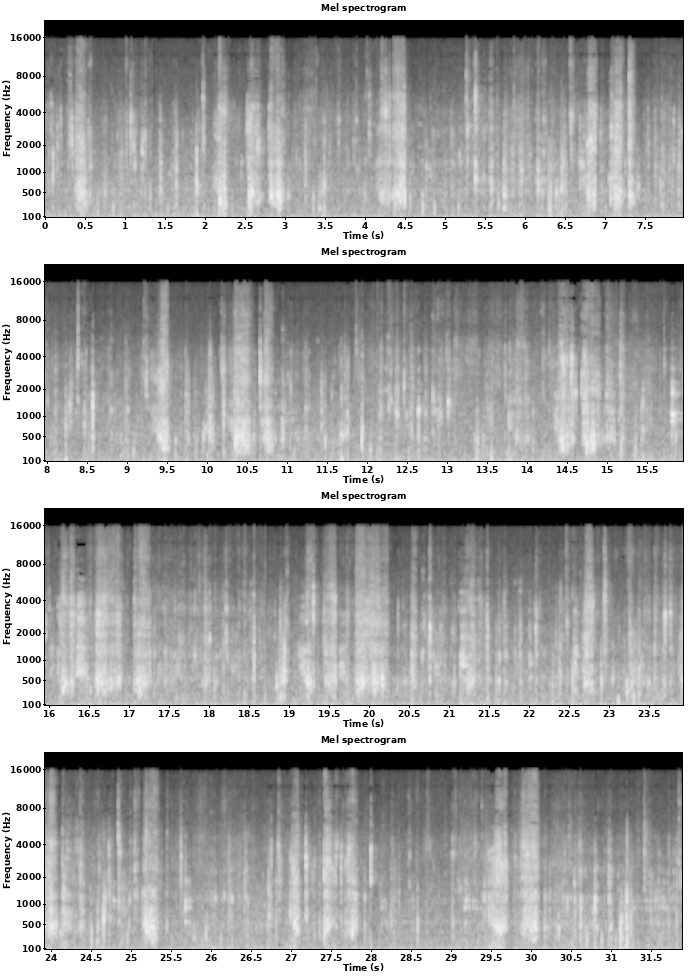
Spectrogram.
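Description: Close-miked eating sounds of a person biting into and chewing roasted pork: irregular crunches and bites, one every second or two.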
